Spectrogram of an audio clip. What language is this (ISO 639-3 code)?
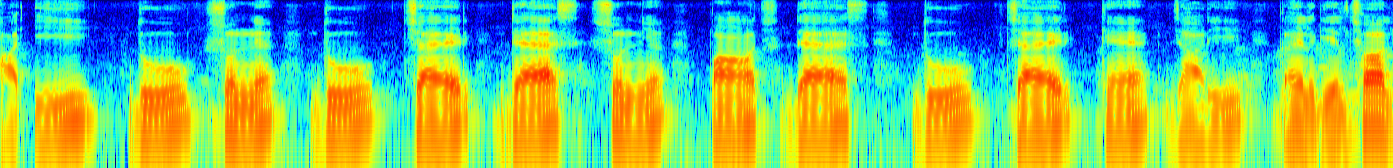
mai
